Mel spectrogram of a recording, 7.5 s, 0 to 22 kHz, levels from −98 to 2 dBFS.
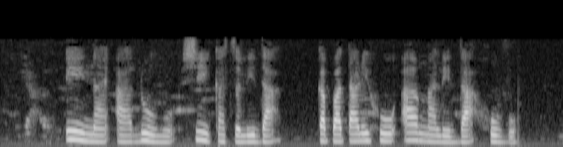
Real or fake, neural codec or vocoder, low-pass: real; none; 7.2 kHz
